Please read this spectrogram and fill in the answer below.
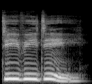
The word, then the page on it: DVD: British English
